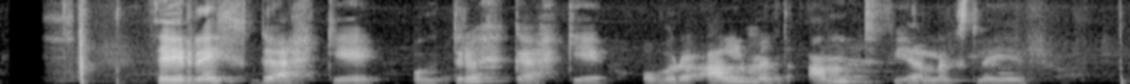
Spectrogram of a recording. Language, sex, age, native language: Icelandic, female, 12, Icelandic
